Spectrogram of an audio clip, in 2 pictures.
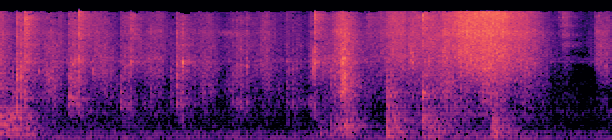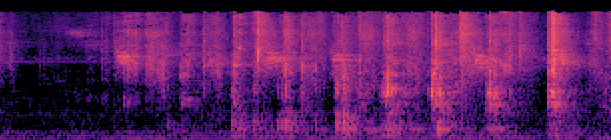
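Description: Scissors cutting through brown pattern paper: a string of short, crisp snips, with a louder rustle of paper about four to five seconds in as the sheet is handled, and more snips near the end.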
